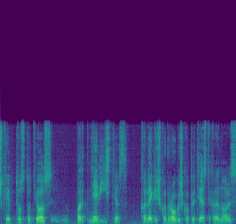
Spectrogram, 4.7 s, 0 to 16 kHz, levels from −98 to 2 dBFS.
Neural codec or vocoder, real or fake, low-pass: codec, 16 kHz, 0.5 kbps, X-Codec, WavLM features, trained on Multilingual LibriSpeech; fake; 7.2 kHz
